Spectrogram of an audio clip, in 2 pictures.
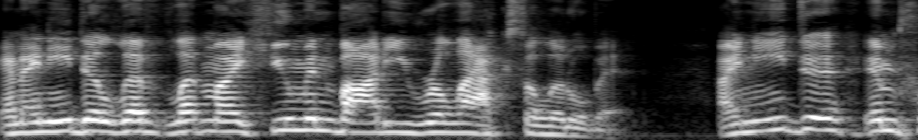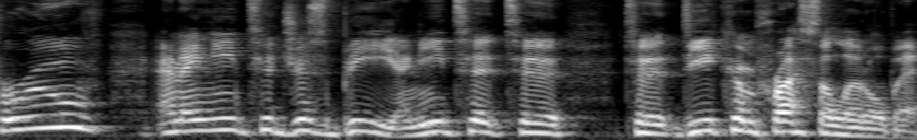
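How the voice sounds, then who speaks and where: Here a man speaks at a high pitch with ordinary pitch variation. His tone is animated. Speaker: vlogger. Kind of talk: casual vlog monologue.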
